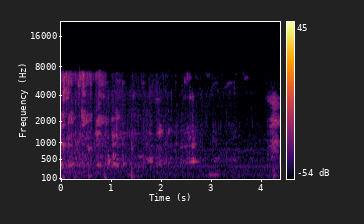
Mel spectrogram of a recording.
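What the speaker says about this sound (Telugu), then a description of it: "ఫస్ట్ మనం వన్ లీటర్ ఆఫ్ వాటర్ పోసుకోవాలి" One litre of water is poured into a plastic container, a soft, steady splashing trickle heard faintly and close, with a brief louder splash near the end.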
